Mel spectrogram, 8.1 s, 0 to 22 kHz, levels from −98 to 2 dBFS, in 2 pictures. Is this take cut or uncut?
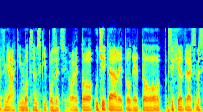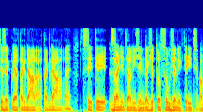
cut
